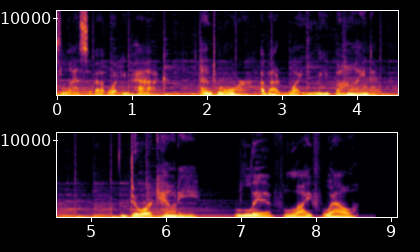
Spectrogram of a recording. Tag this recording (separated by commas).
Music, Speech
